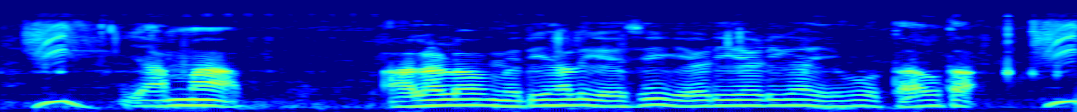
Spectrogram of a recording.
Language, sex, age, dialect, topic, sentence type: Telugu, male, 18-24, Telangana, agriculture, statement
